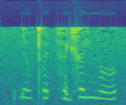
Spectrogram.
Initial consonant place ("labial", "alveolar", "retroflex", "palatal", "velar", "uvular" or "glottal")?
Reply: alveolar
